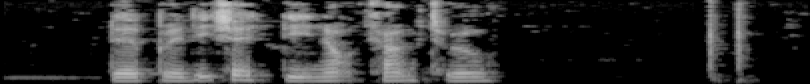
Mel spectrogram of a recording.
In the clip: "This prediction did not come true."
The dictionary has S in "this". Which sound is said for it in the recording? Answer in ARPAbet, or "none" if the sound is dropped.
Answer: none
